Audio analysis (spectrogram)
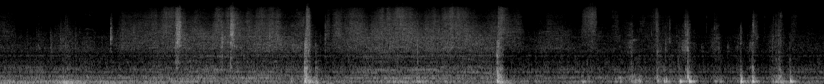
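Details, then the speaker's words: Mazda CX-3 front suspension: irregular dull clunks from the front when creeping, turning the wheel left-right and reversing, as if the coil spring resettles; owner suspects coil spring or McPherson strut top mount bearing, cause not confirmed. "natomiast załóżmy wjadę po kręcę kierownicą lewo w prawo i znowu cofam i znowu jest stuknięcie ci tak jakby sprężyna na nowo się znów układała"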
